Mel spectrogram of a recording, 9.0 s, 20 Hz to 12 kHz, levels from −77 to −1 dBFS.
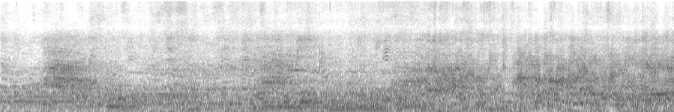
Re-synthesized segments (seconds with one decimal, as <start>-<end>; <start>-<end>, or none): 5.6-9.0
